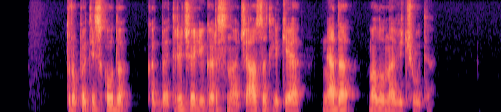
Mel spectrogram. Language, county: Lithuanian, Vilnius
